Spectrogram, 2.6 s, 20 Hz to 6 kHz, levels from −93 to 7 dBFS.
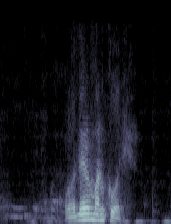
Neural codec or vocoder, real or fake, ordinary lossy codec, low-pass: codec, 24 kHz, 1.5 kbps, HILCodec; fake; AAC, 24 kbps; 5.4 kHz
